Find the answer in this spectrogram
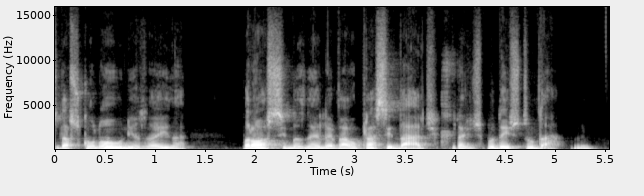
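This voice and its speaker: A man's dark, mellow tone at a fairly slow pace, with ordinary pitch variation, over a quiet background. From Brazil, interior of São Paulo state (Adamantina). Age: 60s. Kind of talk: interview, life story. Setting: office of the diocesan curia. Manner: halting, with repetitions.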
